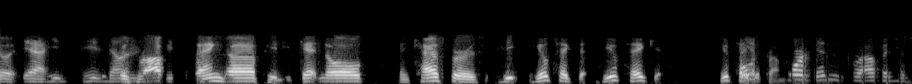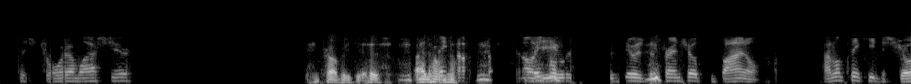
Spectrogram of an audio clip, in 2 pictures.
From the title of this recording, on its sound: Phone Call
